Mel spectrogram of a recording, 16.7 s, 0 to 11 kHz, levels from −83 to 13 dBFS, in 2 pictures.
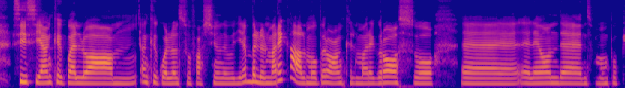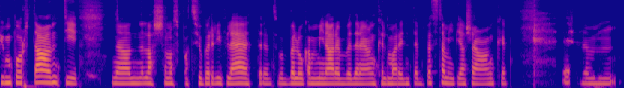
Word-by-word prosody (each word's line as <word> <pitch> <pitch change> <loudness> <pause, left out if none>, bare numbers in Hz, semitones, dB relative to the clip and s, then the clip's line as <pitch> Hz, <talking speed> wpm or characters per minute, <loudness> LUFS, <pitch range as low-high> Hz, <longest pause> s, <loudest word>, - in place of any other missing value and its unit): Sì, 255 - +5
sì, 235 -1 +1
anche 215 +1 +3
quello 205 -1 +4
ha 195 -1 +9
mhmm, 195 0 -7
anche 235 -1 -3
quello 195 -1 -1
ha - - +3
il 195 - -5
suo 195 - -9
fascino, 195 +1 -5
devo 190 0 -5
dire; 205 +5 -3
è - - -2
bello 250 -4 +2
il 200 - 0
mare 210 +10 +5
calmo, 205 - +4
però 220 0 0
anche 200 0 0
il 200 - -10
mare 195 0 -3
grosso, 205 -1 +2 0.3
ehm, 200 - -4 0.8
e 200 -1 -1
le 200 +1 0
onde, 200 -1 0
insomma, 195 0 -11
un 195 - -6
po' 205 0 -11
più 210 +3 -8
importanti, 215 -1 +2 0.5
a 190 -1 0
ne 195 0 -6
lasciano 195 0 -4
spazio 185 +3 -11
per 190 0 -5
riflettere, 190 -1 -2
insomma 185 +1 -15
è - - -12
bello 190 +1 -2
camminare, 190 0 -2
e - - -8
vedere 185 0 -5
anche 185 +1 -7
il 190 - -8
mare 185 0 -4
in 185 0 -9
tempesta, 200 +4 -8
mi 195 -2 -7
piace, 185 0 -7
anche. 185 +1 -7 1.0
Ehm 190 +1 -10
195 Hz, 195 wpm, -23 LUFS, 190-205 Hz, 1.0 s, ha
